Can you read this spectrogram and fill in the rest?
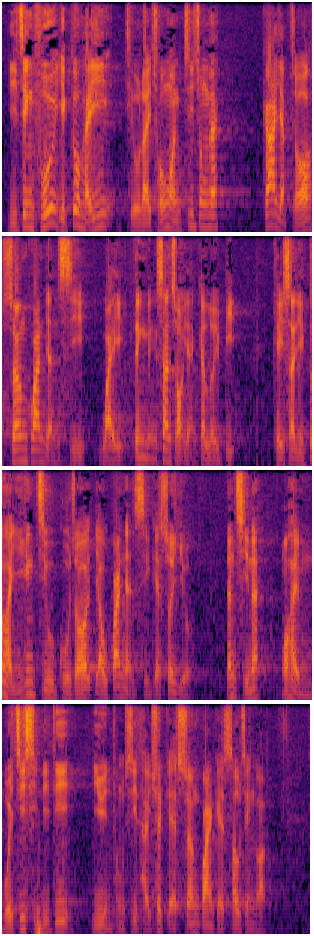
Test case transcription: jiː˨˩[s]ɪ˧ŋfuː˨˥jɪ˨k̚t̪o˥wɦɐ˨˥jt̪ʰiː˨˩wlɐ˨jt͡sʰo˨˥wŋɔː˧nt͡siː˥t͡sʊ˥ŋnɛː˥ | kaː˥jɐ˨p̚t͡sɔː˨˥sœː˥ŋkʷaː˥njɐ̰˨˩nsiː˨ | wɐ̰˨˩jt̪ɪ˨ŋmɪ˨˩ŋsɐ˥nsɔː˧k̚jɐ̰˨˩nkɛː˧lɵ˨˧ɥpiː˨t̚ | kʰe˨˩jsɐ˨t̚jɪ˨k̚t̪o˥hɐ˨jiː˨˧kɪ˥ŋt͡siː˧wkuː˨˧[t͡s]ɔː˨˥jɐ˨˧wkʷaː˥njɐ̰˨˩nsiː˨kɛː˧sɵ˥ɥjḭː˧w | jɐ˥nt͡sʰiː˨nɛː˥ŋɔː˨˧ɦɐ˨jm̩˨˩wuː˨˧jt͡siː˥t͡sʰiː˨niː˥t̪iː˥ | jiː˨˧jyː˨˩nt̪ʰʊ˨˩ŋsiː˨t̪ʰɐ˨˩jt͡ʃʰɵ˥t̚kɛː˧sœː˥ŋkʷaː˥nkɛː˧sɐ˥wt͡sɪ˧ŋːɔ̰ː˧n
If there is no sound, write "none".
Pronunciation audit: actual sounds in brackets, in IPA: t͡s, t͡s

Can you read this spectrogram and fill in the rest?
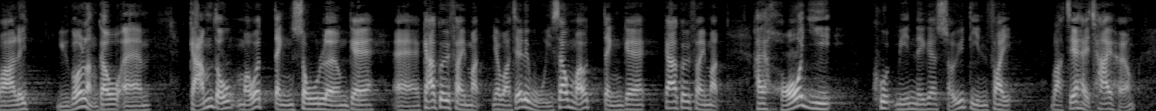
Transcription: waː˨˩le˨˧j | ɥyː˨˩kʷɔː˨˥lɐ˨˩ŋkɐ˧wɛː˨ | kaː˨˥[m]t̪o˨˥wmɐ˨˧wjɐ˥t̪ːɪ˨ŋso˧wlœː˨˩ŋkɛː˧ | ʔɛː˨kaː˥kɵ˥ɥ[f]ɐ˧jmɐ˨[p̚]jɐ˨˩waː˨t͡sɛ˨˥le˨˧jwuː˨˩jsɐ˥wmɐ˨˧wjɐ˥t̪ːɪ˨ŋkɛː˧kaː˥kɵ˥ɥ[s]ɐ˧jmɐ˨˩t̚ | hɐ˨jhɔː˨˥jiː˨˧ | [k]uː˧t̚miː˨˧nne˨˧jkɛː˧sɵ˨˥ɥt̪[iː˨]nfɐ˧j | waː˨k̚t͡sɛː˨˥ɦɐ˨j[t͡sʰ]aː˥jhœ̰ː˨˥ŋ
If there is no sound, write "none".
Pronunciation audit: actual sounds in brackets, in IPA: m, f, t̚, f, kʰ, iː˨, t͡sʰ

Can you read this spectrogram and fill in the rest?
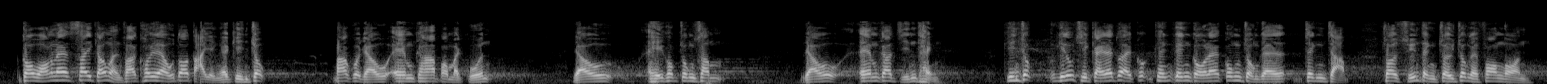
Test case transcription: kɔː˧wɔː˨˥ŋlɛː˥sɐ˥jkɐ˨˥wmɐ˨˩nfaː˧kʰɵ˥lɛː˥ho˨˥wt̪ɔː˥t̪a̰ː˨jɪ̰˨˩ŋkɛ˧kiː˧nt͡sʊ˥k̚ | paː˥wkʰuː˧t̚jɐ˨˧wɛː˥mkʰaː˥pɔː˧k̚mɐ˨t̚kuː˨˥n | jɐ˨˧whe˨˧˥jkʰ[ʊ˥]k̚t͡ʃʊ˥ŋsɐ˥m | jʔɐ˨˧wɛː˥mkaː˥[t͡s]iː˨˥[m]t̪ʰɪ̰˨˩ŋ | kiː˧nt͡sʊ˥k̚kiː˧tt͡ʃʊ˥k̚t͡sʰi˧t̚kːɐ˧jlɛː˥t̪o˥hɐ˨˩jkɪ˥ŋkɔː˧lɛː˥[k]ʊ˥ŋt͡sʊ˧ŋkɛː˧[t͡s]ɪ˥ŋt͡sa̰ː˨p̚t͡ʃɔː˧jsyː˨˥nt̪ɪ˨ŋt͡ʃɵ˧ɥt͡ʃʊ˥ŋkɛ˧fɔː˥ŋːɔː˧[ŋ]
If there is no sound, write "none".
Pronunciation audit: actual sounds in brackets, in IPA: ʊ˥, t͡s, n, k, t͡s, n

